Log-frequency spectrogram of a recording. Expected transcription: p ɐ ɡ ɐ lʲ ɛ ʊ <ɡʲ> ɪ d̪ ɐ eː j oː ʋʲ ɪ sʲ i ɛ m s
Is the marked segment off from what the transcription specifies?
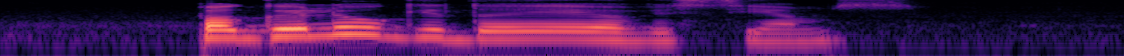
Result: no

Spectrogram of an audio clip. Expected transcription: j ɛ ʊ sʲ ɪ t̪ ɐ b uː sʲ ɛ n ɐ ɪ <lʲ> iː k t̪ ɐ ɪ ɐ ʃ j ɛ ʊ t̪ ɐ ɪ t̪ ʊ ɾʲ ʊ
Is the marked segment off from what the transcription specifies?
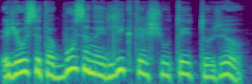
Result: no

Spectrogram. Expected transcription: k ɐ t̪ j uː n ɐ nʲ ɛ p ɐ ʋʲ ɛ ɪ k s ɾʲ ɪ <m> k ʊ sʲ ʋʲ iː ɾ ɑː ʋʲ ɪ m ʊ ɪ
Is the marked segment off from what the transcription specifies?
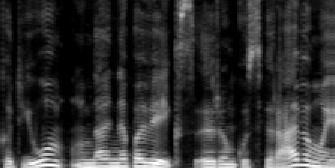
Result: yes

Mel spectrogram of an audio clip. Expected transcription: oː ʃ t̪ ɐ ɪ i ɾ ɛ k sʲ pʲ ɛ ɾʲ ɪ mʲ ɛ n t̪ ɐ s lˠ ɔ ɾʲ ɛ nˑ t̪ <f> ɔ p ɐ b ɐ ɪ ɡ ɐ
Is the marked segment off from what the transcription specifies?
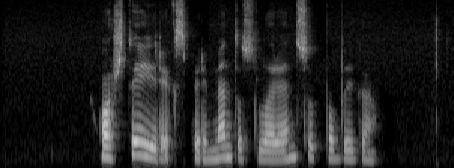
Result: yes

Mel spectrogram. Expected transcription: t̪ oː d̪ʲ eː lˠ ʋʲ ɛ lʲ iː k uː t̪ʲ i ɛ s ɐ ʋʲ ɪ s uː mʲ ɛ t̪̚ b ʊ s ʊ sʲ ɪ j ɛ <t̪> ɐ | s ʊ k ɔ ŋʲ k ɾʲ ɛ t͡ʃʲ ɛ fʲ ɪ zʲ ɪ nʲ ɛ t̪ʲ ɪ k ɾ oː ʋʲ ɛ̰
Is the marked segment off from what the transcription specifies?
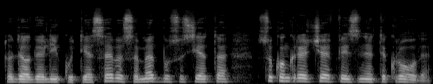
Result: no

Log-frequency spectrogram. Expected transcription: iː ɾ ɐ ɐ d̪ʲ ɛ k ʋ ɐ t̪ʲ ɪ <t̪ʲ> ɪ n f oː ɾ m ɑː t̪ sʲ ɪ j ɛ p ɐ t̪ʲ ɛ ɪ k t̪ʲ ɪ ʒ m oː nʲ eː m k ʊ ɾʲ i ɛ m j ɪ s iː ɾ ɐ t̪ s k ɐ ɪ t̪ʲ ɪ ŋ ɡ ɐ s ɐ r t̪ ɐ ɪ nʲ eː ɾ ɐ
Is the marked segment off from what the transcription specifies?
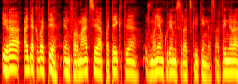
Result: yes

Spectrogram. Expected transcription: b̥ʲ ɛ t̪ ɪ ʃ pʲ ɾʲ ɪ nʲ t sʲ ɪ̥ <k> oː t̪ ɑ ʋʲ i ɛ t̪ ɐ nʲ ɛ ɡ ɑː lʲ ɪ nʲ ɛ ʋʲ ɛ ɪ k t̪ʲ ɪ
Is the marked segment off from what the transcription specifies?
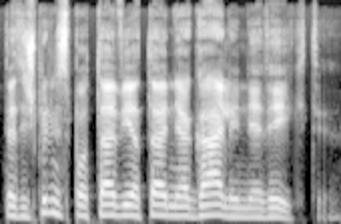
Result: yes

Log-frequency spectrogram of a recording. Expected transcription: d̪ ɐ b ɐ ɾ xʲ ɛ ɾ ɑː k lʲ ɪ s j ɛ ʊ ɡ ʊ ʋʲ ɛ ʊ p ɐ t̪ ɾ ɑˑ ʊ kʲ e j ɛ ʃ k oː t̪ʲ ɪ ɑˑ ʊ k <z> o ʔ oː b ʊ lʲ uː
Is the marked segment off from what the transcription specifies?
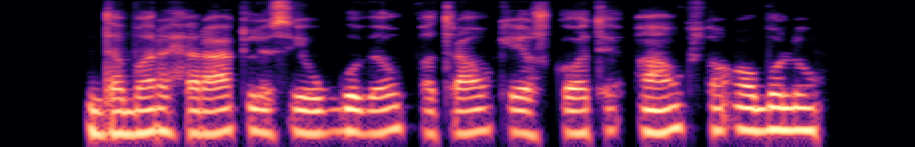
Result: yes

